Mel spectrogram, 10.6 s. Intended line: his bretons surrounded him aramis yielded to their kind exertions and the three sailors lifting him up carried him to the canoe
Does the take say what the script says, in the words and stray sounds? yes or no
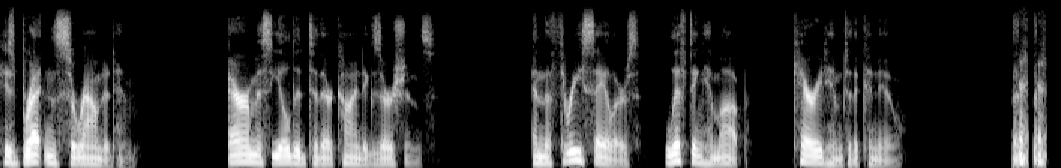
no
